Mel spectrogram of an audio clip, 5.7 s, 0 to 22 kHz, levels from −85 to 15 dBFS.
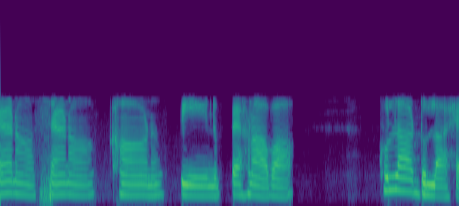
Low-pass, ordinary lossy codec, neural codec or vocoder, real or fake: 3.6 kHz; none; none; real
